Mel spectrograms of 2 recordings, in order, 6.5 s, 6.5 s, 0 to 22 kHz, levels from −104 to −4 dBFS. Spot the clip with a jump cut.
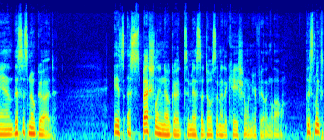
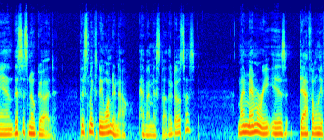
second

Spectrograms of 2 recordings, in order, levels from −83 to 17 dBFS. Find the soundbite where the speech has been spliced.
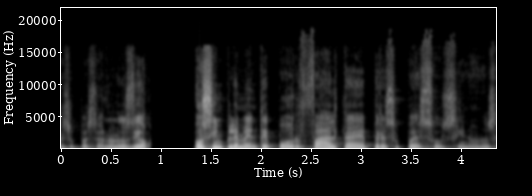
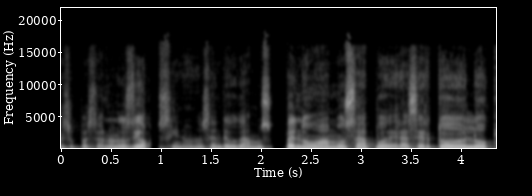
second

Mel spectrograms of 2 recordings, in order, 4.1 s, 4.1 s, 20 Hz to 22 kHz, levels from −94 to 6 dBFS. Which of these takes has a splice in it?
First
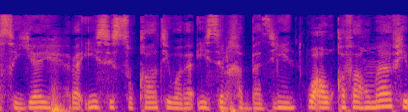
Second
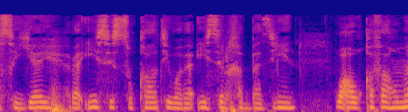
first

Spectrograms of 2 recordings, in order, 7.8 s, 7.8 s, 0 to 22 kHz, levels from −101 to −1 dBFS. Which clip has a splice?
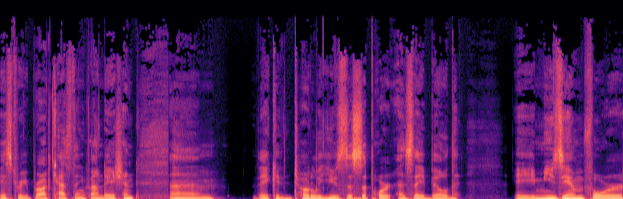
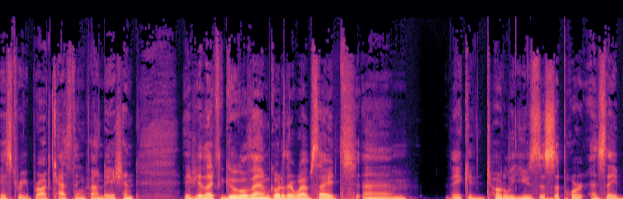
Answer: first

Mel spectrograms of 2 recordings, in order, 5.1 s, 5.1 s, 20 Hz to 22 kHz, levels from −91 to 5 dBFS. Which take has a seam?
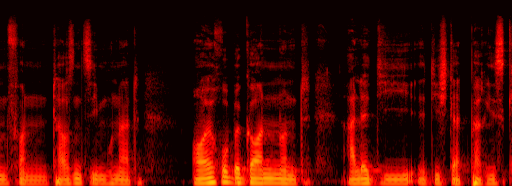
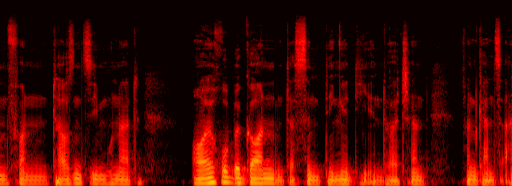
second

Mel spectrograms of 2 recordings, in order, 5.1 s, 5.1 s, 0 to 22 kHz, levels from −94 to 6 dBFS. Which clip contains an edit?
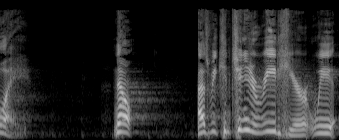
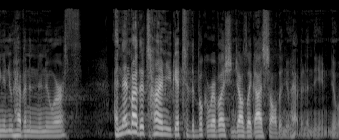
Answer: first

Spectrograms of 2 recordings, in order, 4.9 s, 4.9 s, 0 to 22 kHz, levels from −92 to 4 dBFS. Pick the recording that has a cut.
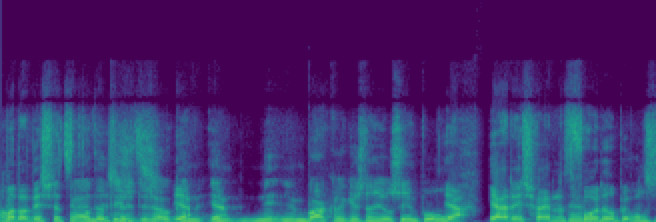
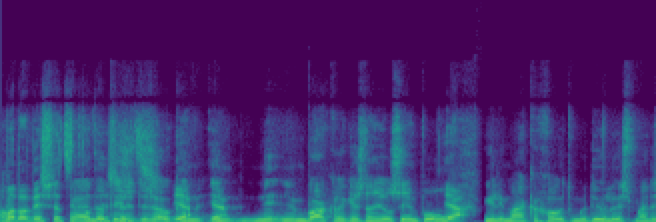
first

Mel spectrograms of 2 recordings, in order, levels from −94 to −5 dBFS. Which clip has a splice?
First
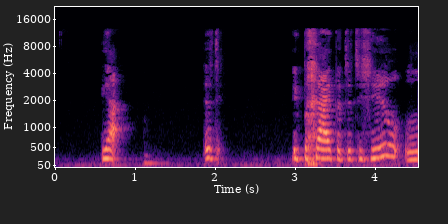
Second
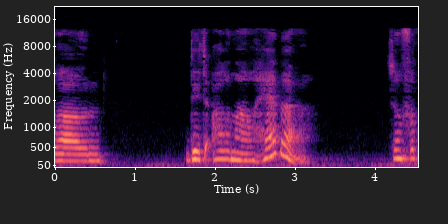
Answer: first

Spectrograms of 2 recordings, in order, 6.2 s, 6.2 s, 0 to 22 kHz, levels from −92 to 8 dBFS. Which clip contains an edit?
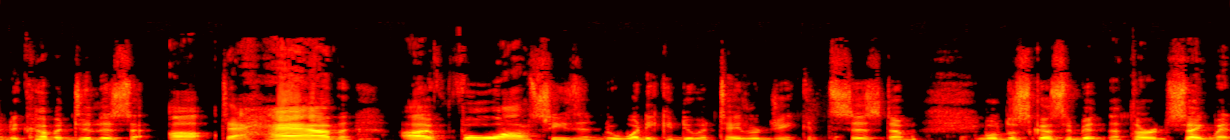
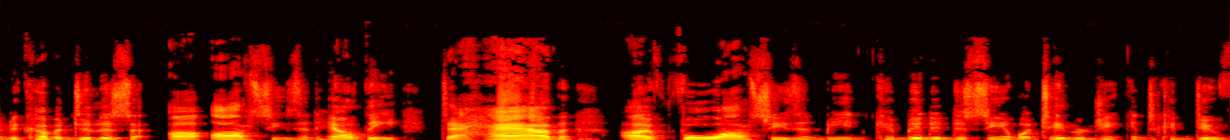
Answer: first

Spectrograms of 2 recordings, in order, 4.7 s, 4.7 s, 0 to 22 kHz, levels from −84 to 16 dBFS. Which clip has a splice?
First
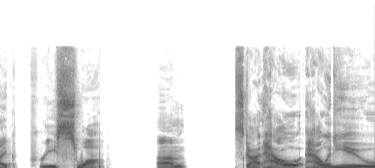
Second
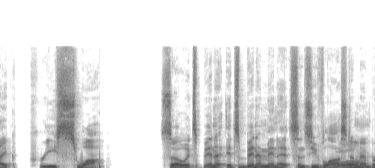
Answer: first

